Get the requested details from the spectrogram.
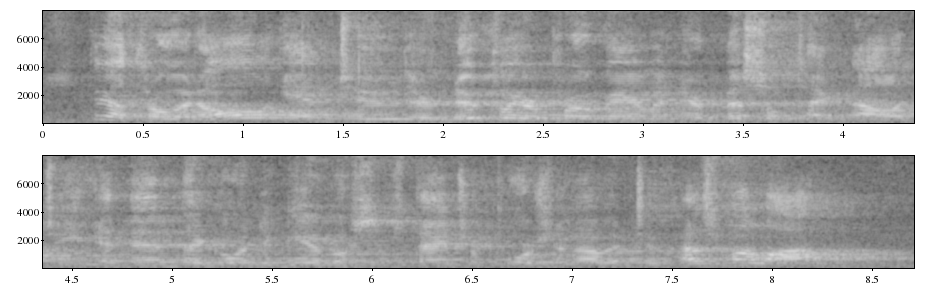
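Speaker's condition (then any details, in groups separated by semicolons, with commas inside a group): No condition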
